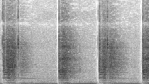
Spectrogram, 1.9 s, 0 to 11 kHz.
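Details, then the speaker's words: Ford Cortina A4LDe automatic gearbox loom bench test, 12 volts to kickdown solenoid with heavy pull-in and light holding-winding relay: three sharp clicks half a second apart with short buzzing tails, relay delayed click on and off; working properly. "if I put 12 volts to this it'll kick down you can just hear the relay do it second click you can quite get that what the relay does one click or delayed click click on and it click off"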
